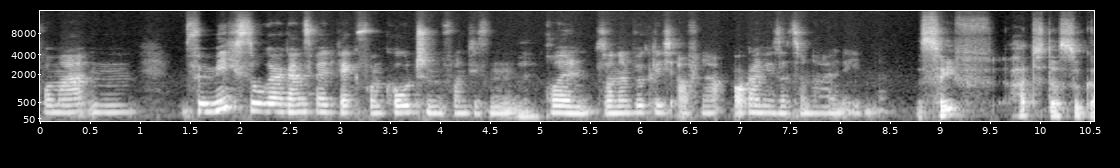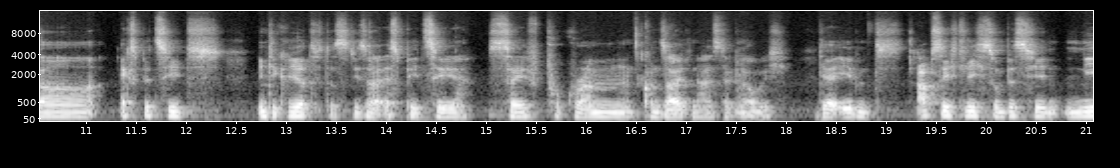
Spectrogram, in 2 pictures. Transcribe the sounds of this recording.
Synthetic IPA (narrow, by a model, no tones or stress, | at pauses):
fɔɐmaːtn̩ | fyːɐmɪçz̥oɡaːɐɡant͡sv̥aɪtv̥ɛkfɔmkʰoʊt͡ʃn̩fɔndiːzn̩ʁɔlənz̥ɔndɐnvɪɐklɪça̰ʊfnɐɐʔɔ̰ɐɡanizat͡sjonaːlənʔḛːbənə | sɛɪfhatd̥asz̥oɡaːɐʔɛksplit͡siːt | ʔɪntʰeɡʁiːɐtd̥asd̥iːzɐʔɛ̰spʰeːt͡seː | sɛɪfpʁ̥oɡʁamkʰɔnzaltn̩haɪsteːɐɡla̰ʊbəɪç | d̥eːɐʔeːbm̩tʔa̰pz̥ɪçtʰlɪçz̥oːnbɪsçənːeː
